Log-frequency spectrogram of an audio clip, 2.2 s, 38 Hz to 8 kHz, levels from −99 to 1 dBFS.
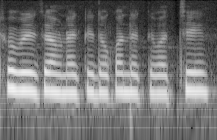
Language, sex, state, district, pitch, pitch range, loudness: Bengali, female, West Bengal, Cooch Behar, 240 Hz, 230-250 Hz, -15 LUFS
